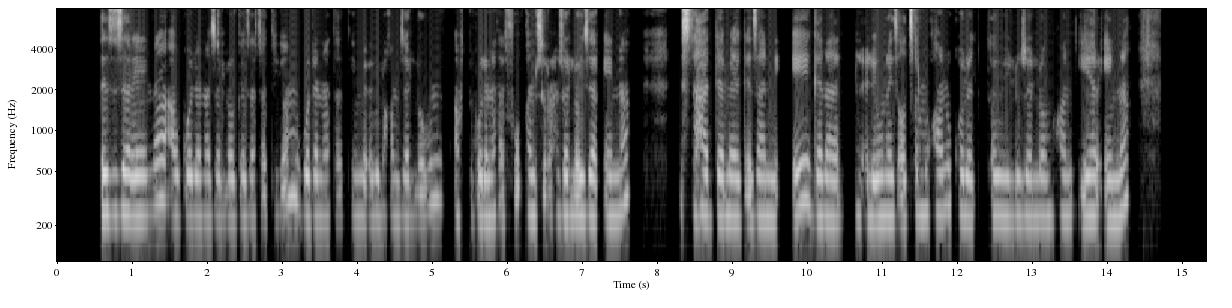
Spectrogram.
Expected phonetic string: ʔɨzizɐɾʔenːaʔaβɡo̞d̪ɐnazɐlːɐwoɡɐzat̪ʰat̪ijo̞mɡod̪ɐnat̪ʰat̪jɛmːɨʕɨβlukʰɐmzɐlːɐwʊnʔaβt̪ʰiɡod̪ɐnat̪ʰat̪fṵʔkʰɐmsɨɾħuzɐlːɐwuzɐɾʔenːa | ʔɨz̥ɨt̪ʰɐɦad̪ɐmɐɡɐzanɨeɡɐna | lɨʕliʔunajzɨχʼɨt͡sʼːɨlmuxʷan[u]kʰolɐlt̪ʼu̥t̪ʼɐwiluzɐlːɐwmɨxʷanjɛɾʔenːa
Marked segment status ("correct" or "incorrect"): correct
